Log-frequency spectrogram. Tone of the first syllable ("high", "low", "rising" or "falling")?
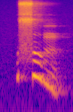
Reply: falling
